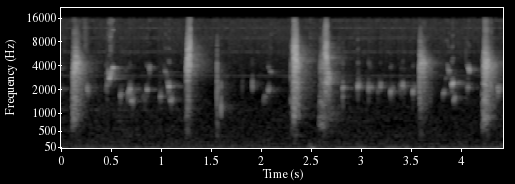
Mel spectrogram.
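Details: Pet budgerigars kept indoors in a cage: short sharp chirps and warbling high notes, several bright bursts spaced about a second apart with softer chatter between them.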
